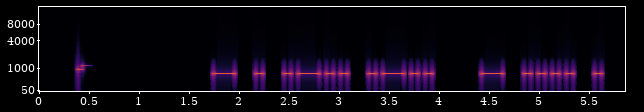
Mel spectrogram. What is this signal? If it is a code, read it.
Morse code, heard as a keyed tone, about 17 wpm, 700 Hz. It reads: TELL THE
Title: Sentences from Top 800 Words 17wpm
